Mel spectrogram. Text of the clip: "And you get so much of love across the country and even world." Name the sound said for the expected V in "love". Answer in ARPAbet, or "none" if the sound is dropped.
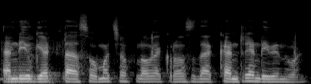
none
